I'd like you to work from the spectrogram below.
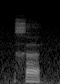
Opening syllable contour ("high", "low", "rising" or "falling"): falling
